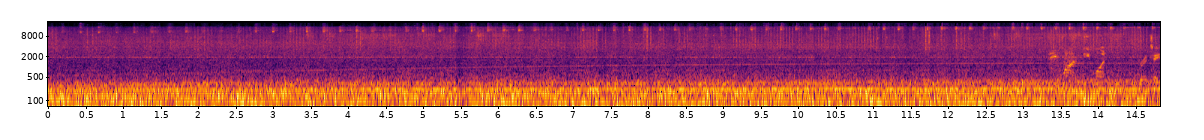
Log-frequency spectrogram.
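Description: Boeing 737-800 on its takeoff roll in the X-Plane 12 flight simulator, a loud, steady engine and rumbling runway noise with a slowly rising whine, and cockpit callouts spoken over it near the end.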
